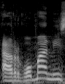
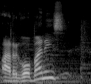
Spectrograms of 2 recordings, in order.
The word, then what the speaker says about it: Argomaniz: voy a decir Repito no se dice argomaniz sino argomaniz argomaniz vivía en la calle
